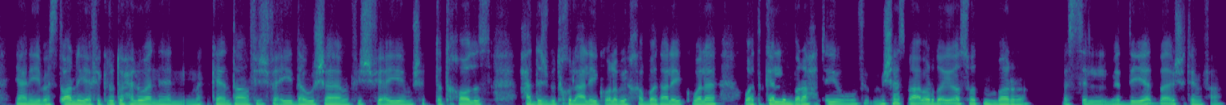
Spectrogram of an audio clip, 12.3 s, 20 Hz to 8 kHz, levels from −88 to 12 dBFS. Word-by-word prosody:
يعني 110 -1 +2
بس 115 0 -1
طبعًا 140 0 +5
هي 120 -2 +4
فكرته 130 +4 -1
حلوة 135 +1 +3
إن 115 -2 -1
المكان 115 +3 -3
طبعًا 125 0 +1
ما 120 - +1
فيش 125 +2 -7
فيه 115 - -5
أي 125 +2 +1
دوشة، 120 +1 +1
ما 120 - -2
فيش 120 0 -7
فيه - - -2
أي 120 0 +2
مُشتتات 115 +1 -7
خالص، 125 0 +1
ما - - -24 0.2
حدش 125 +1 0
بيدخل 120 +3 -1
عليك 115 +1 +1
ولا 120 - +2
بيخبط 120 0 -1
عليك 115 +3 0
ولا 145 +3 +3 0.3
وأتكلّم 140 +5 +3
براحتي 135 +3 +1
وف 145 0 -4
مش 145 +5 -2
هاسمع 165 -1 +1
برضو 155 -1 +3
أي 85 - +2
أصوات 150 0 -1
من 130 -3 0
برّه، 130 +1 +2 0.3
بس 115 0 -6
الماديات 115 -2 -1
بقى 75 -2 -1
مش - - -4
هتنفع. 110 -1 -5
120 Hz, 210 wpm, -23 LUFS, 115-135 Hz, 0.3 s, طبعًا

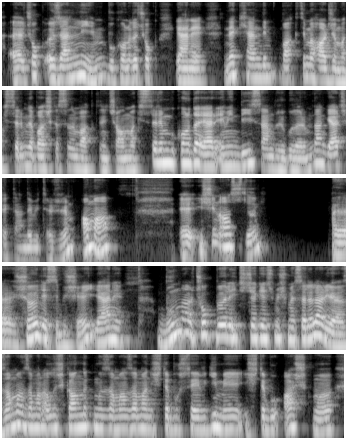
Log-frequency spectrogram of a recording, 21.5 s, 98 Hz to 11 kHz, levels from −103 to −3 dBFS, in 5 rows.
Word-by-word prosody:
eee, 140 0 +1
çok 175 +4 -4
özenliyim. 150 0 +2
Bu 135 -1 -7
konuda 140 +1 -2
çok, 150 0 -5 0.2
yani 130 -1 +4 0.2
ne 175 +1 +2
kendim 160 0 -2
vaktimi 145 +2 -3
harcamak 135 -3 +1
isterim 140 +4 -4
ne 145 -1 -1
başkasının 135 0 -2
vaktini 120 -1 -3
çalmak 120 0 -2
isterim 190 +10 +3
bu 185 - +2
konuda. 185 0 +4
Eğer 155 0 +6
emin 155 0 -2
değilsem 160 -6 0
duygularımdan 125 +7 -2
gerçekten 130 -7 0
de 110 0 -4
bitiririm. 115 - -5
Ama, 225 +1 +4 0.8
eee, - - 0
işin - - -3
aslı, 225 -7 +1 1.0
ııı, 145 -1 +1
şöylesi 180 - +2
bir 125 - -4
şey. 155 +11 -1
Yani, 165 +2 +2 0.4
bunlar 215 - +1
çok 230 -1 -1
böyle 205 -1 +4
iç 195 +1 -2
içe 195 0 0
geçmiş 190 0 0
meseleler 185 +5 +3
ya. 130 -6 +3
Zaman 180 +10 +1
zaman 180 -1 0
alışkanlık 175 +2 0
mı, 175 -1 -2
zaman 165 0 -3
zaman 170 0 -2
işte 165 0 -4
bu 160 - -8
sevgi 155 +2 -1
mi, 165 -1 0
işte, 150 +5 -4
bu 165 +5 -7
aşk 175 -1 -1
mı 150 +1 -3
160 Hz, 160 wpm, -22 LUFS, 140-180 Hz, 1.0 s, Eğer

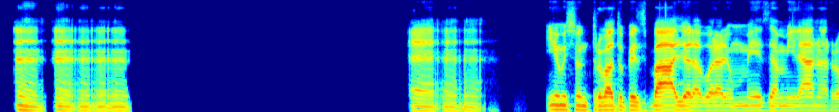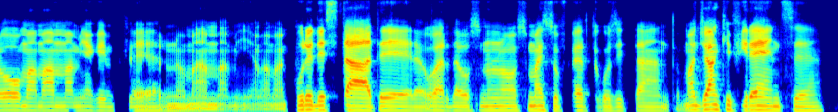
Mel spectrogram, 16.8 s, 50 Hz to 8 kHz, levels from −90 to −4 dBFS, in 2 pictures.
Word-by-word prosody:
Eh, 110 -4 +1
eh, 115 - +1
eh, 105 -1 -2
eh, 100 0 -4
eh. - - -11 2.8
Eh, 105 -2 +2
eh, 100 -1 -5
eh. 95 +3 -10 0.5
Io 120 +1 +1
mi 120 - +3
son 115 -1 -1
trovato 115 +1 +3
per 115 +2 +3
sbaglio, 115 +3 +7
a - - +7
lavorare 110 +1 +1
1 110 0 -6
mese 115 0 -3
a 110 - 0
Milano 115 +1 +1
e - - -3
a - - -2
Roma, 110 0 -4
mamma 105 0 -4
mia, 105 -1 -5
che 100 - -5
inferno! 100 -1 -7
Mamma - - -6
mia, - - -16
mam - - -9
Pure 120 +1 +3
d'estate 110 -2 +5
era 105 -1 0
guarda 105 -1 -4
ho 105 - -6
s - - -15
non 110 0 -6
ho 110 0 -4
mai 110 0 -2
sofferto 110 0 -8
così 100 -2 -10
tanto. 100 -1 -7
Ma 115 - -2
già 125 +3 +5
anche 125 -1 0
Firenze. 105 -3 +1
110 Hz, 165 wpm, -24 LUFS, 105-115 Hz, 2.8 s, sbaglio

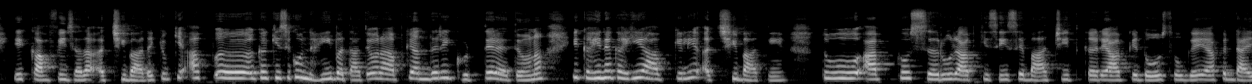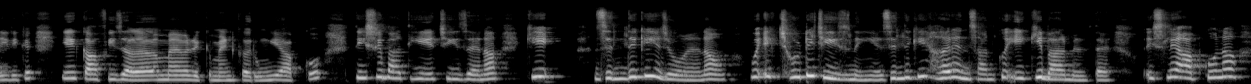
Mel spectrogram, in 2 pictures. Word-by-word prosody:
ये 240 - -1
काफ़ी 205 +1 +1
ज़्यादा 205 +1 -1
अच्छी 205 +2 -2
बात 195 -3 0
है - - -1
क्योंकि 250 +6 -6
आप, 300 -2 -4
अगर 285 -1 +5
किसी 300 0 0
को 330 - +1
नहीं 255 -2 +1
बताते 245 -3 -2
हो - - +2
और 270 - -1
आपके 230 +3 -1
अंदर 260 +1 +1
ही 300 - +1
घुटते 225 +5 -1
रहते 210 -5 -1
हो 200 - -1
ना, 250 +3 0 0.3
ये 320 - +1
कहीं 290 0 +4
न 315 - +5
कहीं 300 +1 +2
आपके 250 0 -2
लिए 300 +4 -2
अच्छी 210 +5 -2
बात 190 -5 -3
नहीं 185 - -7
है। 195 - -13 0.4
तो 280 0 +2 0.2
आपको 240 +4 -3
ज़रूर 245 -3 0
आप 210 0 +1
किसी 220 -1 -5
से 230 +2 -2
बातचीत 195 +3 -4
करें, 210 0 -1
आपके 200 +2 0
दोस्त 210 +3 -2
हो 210 - -2
गए 205 +1 -2
या 215 -2 0
फिर 250 - -4
डायरी 200 -1 -2
लिखें, 210 +7 -4 0.3
ये 285 0 +4
काफ़ी 235 -1 +1
ज़्यादा 205 -2 +4
मैं 215 0 0
रिकमेंड 195 -1 -3
करुँगी 195 +2 -3
आपको। 270 +8 -6 0.3
तीसरी 300 +3 +2
बात 280 -2 -1
ये 255 0 0
चीज़ 245 -2 -3
है 220 - -2
ना 255 +3 -1 0.3
कि 365 +1 +2 0.4
ज़िंदगी 290 +9 +4
जो 235 -6 -1
है 195 -1 -5
ना, 235 +3 0 0.4
वो 345 - +1
एक 365 0 0
छोटी 340 +4 +6
चीज़ 265 - +4
नहीं 205 -1 -3
है, 200 - -4
ज़िंदगी 290 - +2
हर 295 +2 +4
इंसान 250 -6 0
को 335 - -2
एक 290 -4 -1
ही 335 - +9
बार 230 -5 +1
मिलता 200 -1 -4
है। 200 0 -5 0.3
इसलिए 285 +4 +1
आपको 290 0 +2
ना 355 +2 +2
245 Hz, 200 wpm, -22 LUFS, 210-285 Hz, 0.4 s, ही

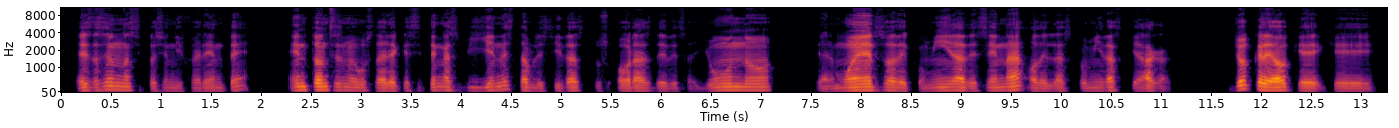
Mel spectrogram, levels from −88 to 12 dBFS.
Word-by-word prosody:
Estás 115 +2 -3
en 140 -1 +1
una 125 -1 -2
situación 105 -3 -15
diferente, 100 +6 -10 0.4
entonces, 125 0 +2
me 115 -2 -6
gustaría 105 -1 -2
que 100 - -15
sí 105 +1 -25
tengas 120 -2 -6
bien 115 +4 -6
establecidas 105 -5 -5
tus 100 -1 -25
horas 100 0 -2
de 100 -1 -8
desayuno, 120 +7 -3 0.4
de - - -12
almuerzo, 115 +5 +4
de 100 -2 -1
comida, 110 +3 0
de 95 0 -7
cena 115 +7 +1
o 105 - -4
de 95 -1 -6
las 100 0 -9
comidas 105 +4 -5
que 100 - -12
hagas. 95 -1 -2 0.6
Yo 155 +2 +4
creo 120 -2 +10
que 100 -3 -1
que 95 -2 -6
105 Hz, 150 wpm, -25 LUFS, 100-120 Hz, 0.6 s, creo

